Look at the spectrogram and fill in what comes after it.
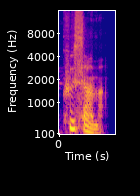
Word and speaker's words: Kusama: So for example, right now we have still up a wonderful infinity room by a Japanese artist, Yayoi, as she pronounces it, Kusama.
